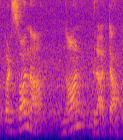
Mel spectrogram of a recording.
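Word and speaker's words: persona non grata: जी ी आर ए टी ए pronunciation is पसोना नॉन ग्रा इट इज अ Latin word it means अ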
